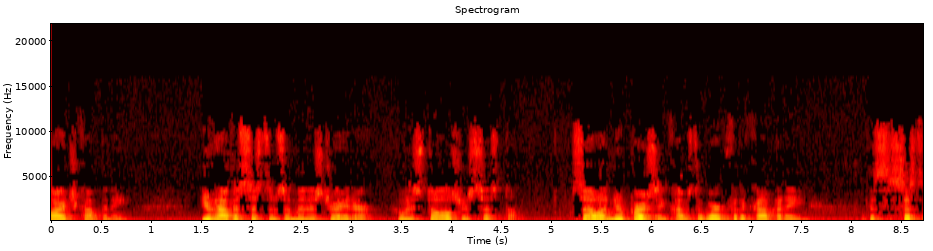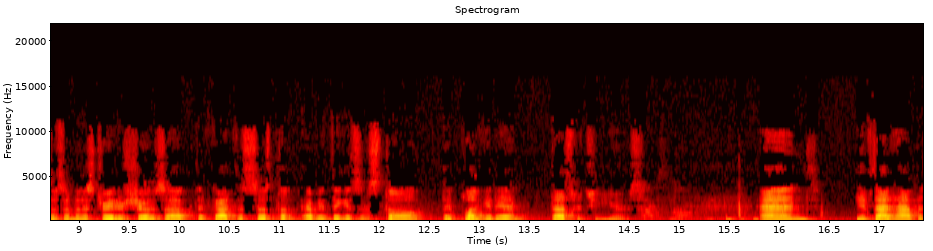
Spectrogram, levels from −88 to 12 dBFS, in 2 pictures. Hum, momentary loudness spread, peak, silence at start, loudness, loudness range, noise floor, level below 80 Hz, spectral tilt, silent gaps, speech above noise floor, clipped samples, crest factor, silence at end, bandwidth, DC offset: none; 18 LU; -6 dBFS; 0 s; -29 LUFS; 3 LU; -54 dBFS; -56 dBFS; -5.5 dB/octave; none; 25 dB; under 0.1%; 22 dB; 0 s; 12 kHz; under 0.1%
